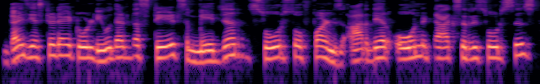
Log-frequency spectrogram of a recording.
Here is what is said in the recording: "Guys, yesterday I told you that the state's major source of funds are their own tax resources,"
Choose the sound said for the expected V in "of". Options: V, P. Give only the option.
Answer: V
